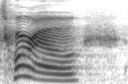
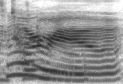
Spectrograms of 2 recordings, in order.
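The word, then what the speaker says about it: Tohru: But you have Toro. I keep saying her name wrong. Toru. Toru.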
